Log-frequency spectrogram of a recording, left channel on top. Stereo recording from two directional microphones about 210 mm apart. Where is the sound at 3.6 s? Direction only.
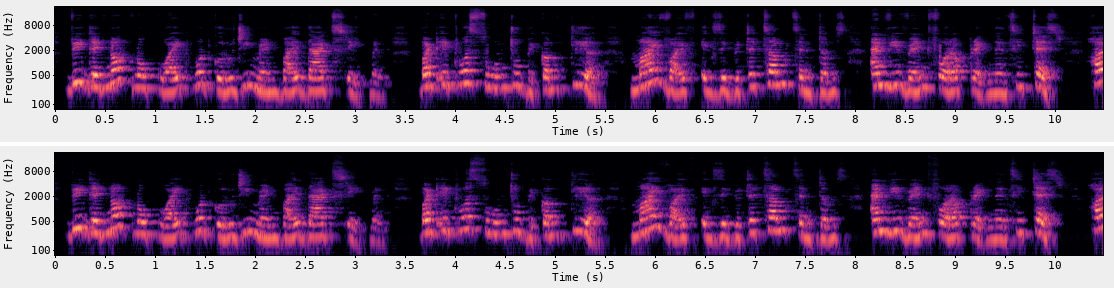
25° left (ahead or behind).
